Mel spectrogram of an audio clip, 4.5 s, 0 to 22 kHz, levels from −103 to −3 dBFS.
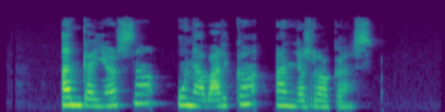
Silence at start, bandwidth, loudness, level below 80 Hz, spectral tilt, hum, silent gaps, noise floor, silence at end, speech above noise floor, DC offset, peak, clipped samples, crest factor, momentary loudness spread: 0.65 s; 11.5 kHz; -26 LUFS; -82 dBFS; -3 dB/octave; none; none; -80 dBFS; 0.75 s; 55 dB; under 0.1%; -6 dBFS; under 0.1%; 22 dB; 15 LU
